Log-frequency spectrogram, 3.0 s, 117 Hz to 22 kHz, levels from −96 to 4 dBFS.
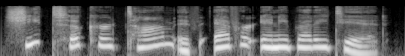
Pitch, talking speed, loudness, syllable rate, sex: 275 Hz, 160 wpm, -15 LUFS, 4.6 syllables/s, female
